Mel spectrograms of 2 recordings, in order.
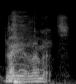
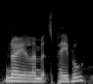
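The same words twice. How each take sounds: First: "Know your limits" said again, louder and more emphatic; louder mock-stern repeat; repeated warning. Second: Said in the usual way. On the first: Shown as a demonstration. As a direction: hammer the advice home a second time, mock-stern.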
